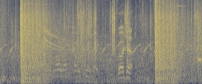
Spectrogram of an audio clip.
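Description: Heavy gunfire in Call of Duty Modern Warfare during a US Embassy siege, two loud sharp volleys standing out over radio chatter and battlefield noise, with soldiers speaking between the shots.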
